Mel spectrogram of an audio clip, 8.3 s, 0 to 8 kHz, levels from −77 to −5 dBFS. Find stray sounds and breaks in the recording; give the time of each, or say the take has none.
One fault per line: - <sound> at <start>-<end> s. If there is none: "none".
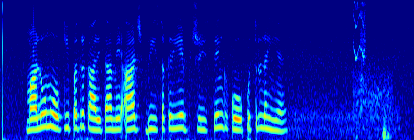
- laugh at 7.0-7.9 s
